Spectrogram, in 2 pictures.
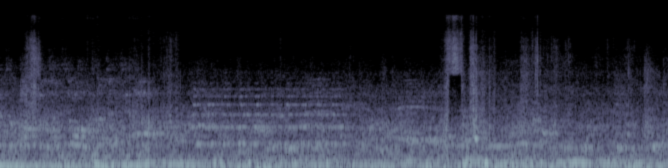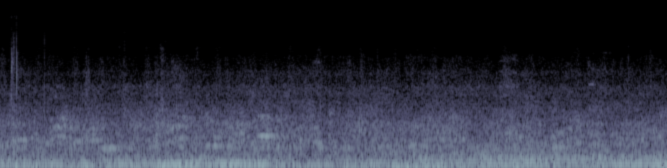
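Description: Busy city street ambience: indistinct voices of people on the sidewalk and passing traffic over a steady low rumble. A held tone sounds for about two seconds a few seconds in, and a couple of sharp clicks come a little later.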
